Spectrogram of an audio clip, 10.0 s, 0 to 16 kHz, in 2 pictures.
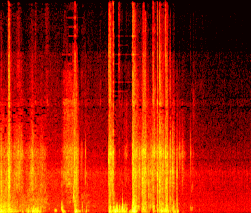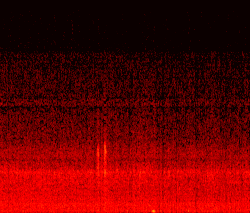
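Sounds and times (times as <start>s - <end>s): phone microphone rubbing: 0.0s - 3.9s
faint steady hiss: 0.0s - 10.0s.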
